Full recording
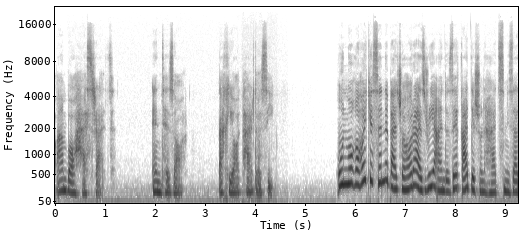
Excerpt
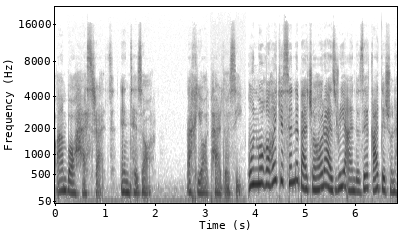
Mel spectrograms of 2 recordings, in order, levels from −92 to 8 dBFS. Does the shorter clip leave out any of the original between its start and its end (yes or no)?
yes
